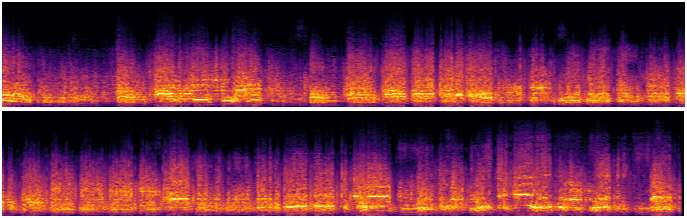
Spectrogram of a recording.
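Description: Indie rock band playing live through the stage PA: electric guitars and drums, loud and continuous.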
